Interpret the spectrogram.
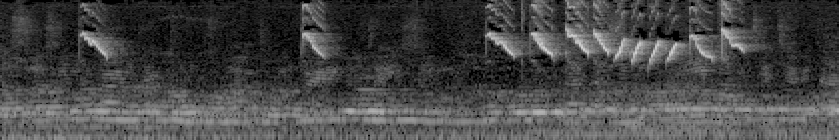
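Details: Caged white-eye singing after being given extra food: a few scattered high, sharply falling chirps, then a fast run of bright descending notes near the end, over a steady low background hum.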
